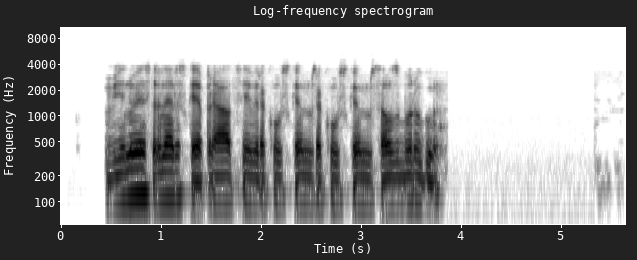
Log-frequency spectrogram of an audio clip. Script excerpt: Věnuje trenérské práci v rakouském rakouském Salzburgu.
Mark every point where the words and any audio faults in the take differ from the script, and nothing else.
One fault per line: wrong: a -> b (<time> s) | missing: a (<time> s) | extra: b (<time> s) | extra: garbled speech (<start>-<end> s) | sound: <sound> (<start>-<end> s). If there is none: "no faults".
no faults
